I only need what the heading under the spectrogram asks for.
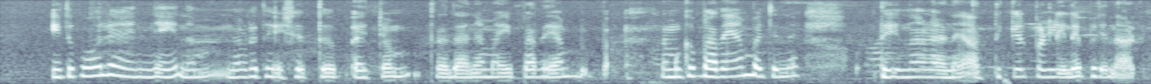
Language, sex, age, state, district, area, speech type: Malayalam, female, 18-30, Kerala, Alappuzha, rural, spontaneous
